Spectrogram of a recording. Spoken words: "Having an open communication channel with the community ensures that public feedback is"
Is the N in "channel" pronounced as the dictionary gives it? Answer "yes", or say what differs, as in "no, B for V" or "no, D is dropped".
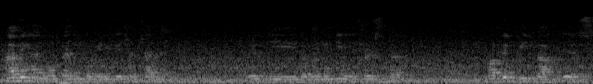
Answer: no, L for N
